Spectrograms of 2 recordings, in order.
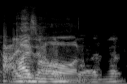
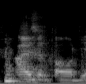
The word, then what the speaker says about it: Eisenhorn: as well as I'm going to butcher his name now, even though it's just been said, Esselhorn. – Eisenhorn. – Eisenhorn, yes.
